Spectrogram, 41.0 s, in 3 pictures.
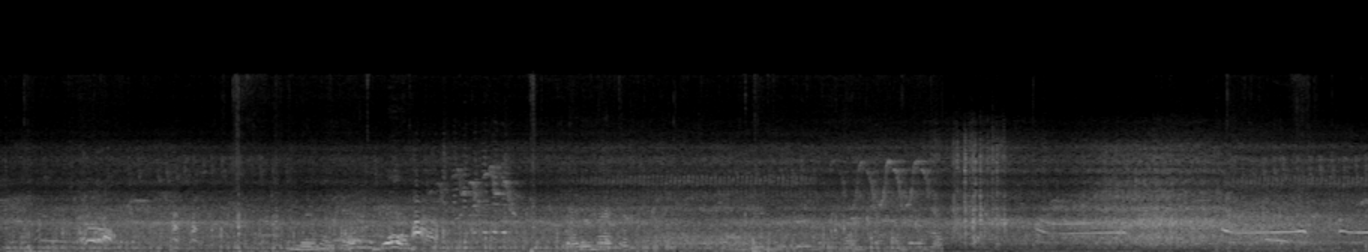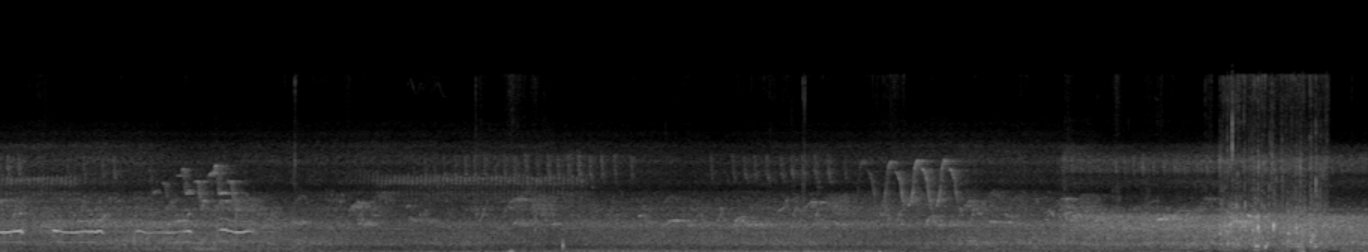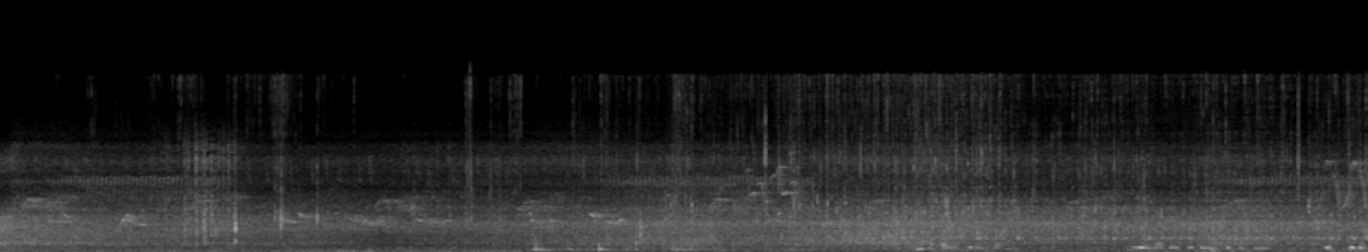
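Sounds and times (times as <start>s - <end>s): steady outdoor hiss: 0.0s - 41.0s
high bird chirps: 3.0s - 6.2s, 8.4s - 19.8s.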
